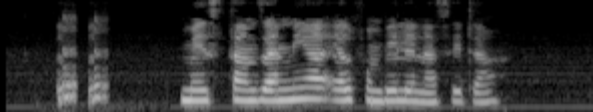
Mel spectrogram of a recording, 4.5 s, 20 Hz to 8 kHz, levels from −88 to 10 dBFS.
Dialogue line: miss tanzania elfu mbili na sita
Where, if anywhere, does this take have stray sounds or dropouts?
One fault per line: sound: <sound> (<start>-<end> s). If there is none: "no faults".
sound: laugh (0.4-0.8 s)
